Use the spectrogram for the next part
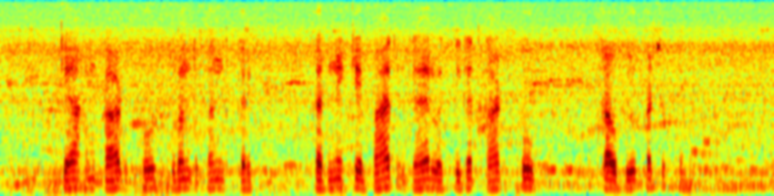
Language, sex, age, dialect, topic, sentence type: Hindi, male, 18-24, Awadhi Bundeli, banking, question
